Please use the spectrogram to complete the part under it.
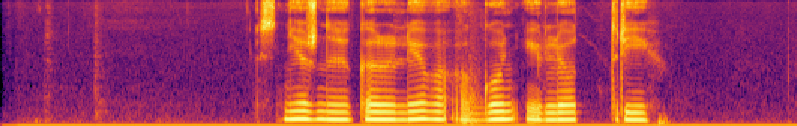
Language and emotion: Russian, sad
